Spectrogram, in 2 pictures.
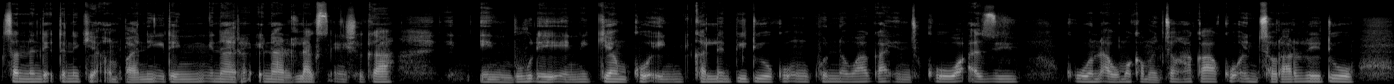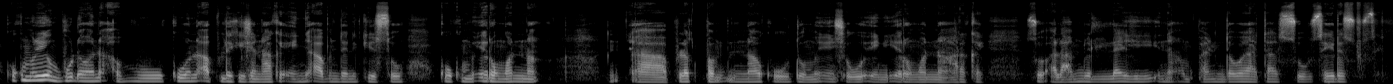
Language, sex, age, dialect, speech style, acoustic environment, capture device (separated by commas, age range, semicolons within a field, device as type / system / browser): Hausa, male, 25-34, Nigeria - Katsina, focused; relaxed, silence, mobile / Linux / Chrome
